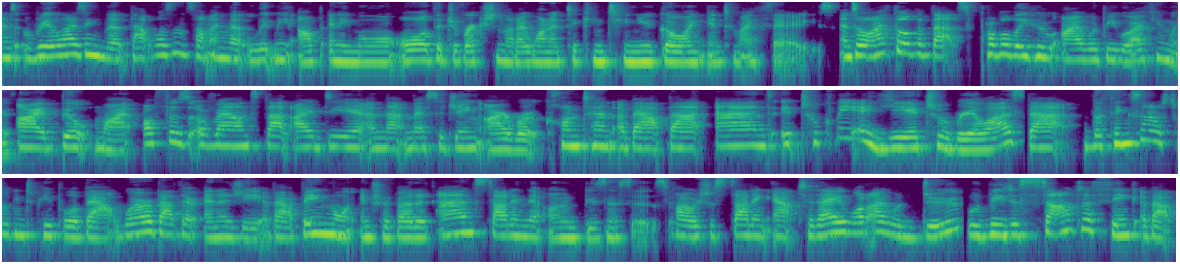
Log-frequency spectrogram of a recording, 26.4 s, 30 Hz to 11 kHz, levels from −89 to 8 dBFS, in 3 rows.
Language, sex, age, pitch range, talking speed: English, female, 20-39, 175-225 Hz, 225 wpm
